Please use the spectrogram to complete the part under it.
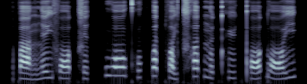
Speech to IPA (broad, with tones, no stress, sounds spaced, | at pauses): p aː˨˩ ŋ n̪ e˧ j f ɔː˨ t̚ s ɪ˨˥ k̚ | w ɔː˥ kʷʰ ɐ˧ k̚ p ɐ˥ t̚ f ɐ˨˩ j t͡sʰ ɐ˥ t̚ n̪ ɵ˨ t̚ pʰ yː˨ k̚ pʰ ɔː˨˥ t̚ w ɔː˨˥ j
